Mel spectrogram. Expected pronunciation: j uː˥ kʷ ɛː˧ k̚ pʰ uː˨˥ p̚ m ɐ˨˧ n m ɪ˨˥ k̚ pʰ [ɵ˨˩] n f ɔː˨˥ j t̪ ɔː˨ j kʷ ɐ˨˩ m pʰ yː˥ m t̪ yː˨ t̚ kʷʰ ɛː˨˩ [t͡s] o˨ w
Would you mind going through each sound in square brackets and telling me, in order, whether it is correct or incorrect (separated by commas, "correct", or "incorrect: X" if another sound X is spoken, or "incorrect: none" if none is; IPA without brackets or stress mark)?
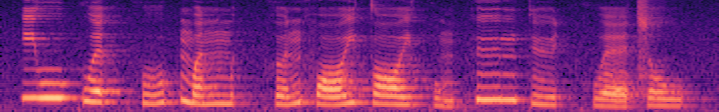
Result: incorrect: ɵ˨˥, correct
